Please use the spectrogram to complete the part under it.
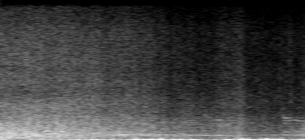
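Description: Ocean waves and strong currents break against a volcanic rocky shore in Puerto Rico, a loud continuous surf roar mixed with heavy wind buffeting the microphone.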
